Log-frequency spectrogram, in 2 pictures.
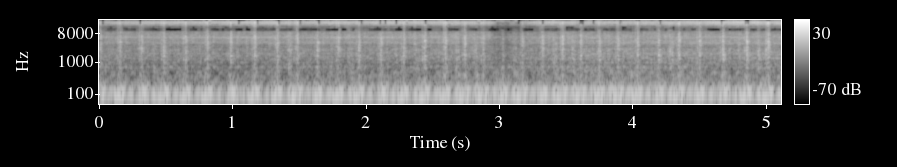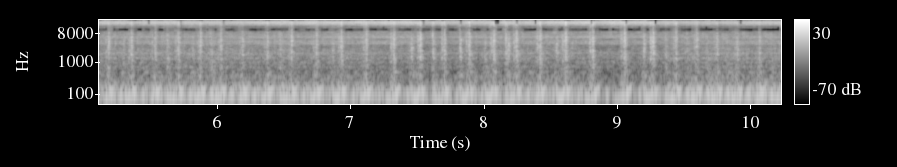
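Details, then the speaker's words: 1970 Chevy Chevelle V8 sitting since 1995, float freed: steady low rumble, rough and uneven at low speed, not settling; ignition timing still well off while being reset. "Yeah, give me a sec, because I'm going to try to set the timing again. It's still way off."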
